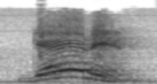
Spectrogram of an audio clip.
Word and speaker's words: Gannon: what was his name rhymes with cannon Gannon rich rich can't regaining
